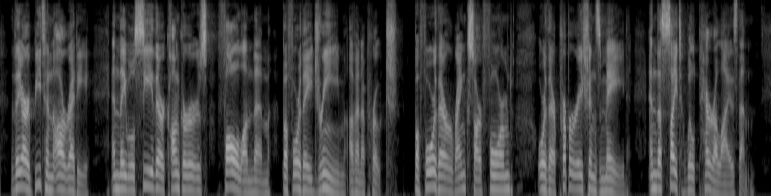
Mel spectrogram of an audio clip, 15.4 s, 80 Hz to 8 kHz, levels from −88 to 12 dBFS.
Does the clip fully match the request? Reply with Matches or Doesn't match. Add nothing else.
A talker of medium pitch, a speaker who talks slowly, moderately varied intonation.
Matches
